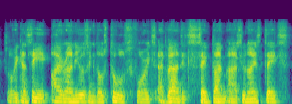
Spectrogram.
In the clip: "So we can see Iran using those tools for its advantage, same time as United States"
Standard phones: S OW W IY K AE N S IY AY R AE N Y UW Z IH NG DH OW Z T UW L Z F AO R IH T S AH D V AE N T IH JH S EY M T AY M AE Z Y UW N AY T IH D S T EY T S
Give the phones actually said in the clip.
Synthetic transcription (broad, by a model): S OW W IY K AE N S IY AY R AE N Y UW S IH NG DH OW S T UW L S F AO R IH T S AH D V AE N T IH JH S EY M T AY M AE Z Y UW N AY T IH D S T EY T S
